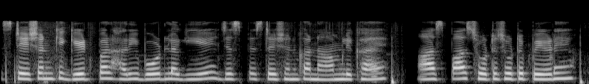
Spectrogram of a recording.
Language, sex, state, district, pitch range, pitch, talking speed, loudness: Hindi, female, Chhattisgarh, Balrampur, 240-260 Hz, 250 Hz, 215 wpm, -16 LUFS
